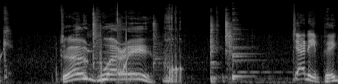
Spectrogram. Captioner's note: oinks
